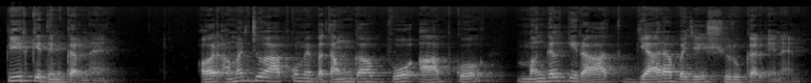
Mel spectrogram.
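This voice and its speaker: A man of middle pitch walks his listeners through a procedure step by step, circling back and repeating each point. His voice sounds roomy and echoing. The recording is muffled and lo-fi. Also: a little mellow. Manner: repetitive, addresses listeners as friends. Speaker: occult ritual instructor. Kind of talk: step-by-step spoken instruction. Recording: echoey, muffled lo-fi room recording.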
